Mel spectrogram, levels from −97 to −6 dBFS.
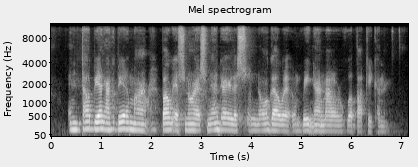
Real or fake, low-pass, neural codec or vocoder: fake; 10.8 kHz; codec, 24 kHz, 0.9 kbps, WavTokenizer, small release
